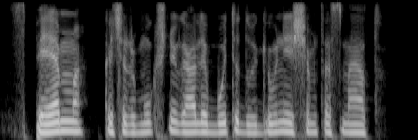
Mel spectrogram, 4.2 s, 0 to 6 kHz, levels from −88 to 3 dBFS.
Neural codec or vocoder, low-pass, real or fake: none; 5.4 kHz; real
